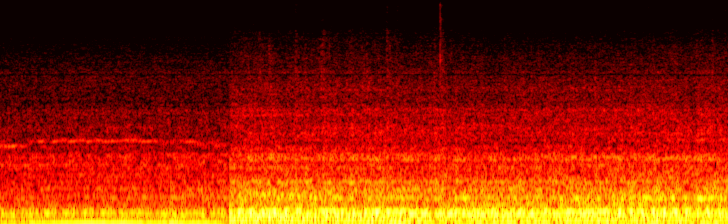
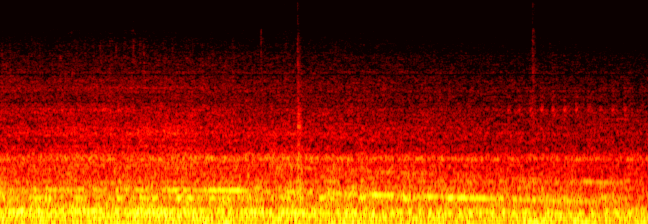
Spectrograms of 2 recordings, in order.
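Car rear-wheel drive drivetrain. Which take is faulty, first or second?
second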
